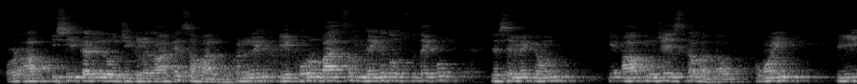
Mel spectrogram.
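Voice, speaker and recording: Male math teacher, fairly high voice, lecturing. He poses questions and answers them himself, heard from a distance. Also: darkish tone. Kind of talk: classroom math lesson. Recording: very echoey room, mic far off.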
